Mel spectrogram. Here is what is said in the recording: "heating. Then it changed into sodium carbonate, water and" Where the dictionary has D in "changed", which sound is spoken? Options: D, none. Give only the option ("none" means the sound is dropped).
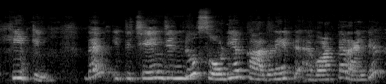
none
